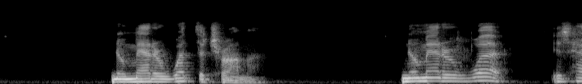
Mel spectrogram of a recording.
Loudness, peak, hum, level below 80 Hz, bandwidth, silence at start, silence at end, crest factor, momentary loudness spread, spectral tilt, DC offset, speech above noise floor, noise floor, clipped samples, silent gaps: -19 LUFS; -4 dBFS; none; -48 dBFS; 7.4 kHz; 1.1 s; 0 s; 16 dB; 11 LU; -6 dB/octave; under 0.1%; 47 dB; -65 dBFS; under 0.1%; none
